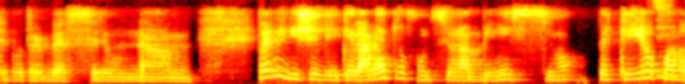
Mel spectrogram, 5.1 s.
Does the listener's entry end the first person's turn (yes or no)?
no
